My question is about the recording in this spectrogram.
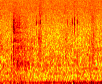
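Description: Footsteps walking, heard as a few faint irregular scuffs and clicks over a steady low rumble on the microphone.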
